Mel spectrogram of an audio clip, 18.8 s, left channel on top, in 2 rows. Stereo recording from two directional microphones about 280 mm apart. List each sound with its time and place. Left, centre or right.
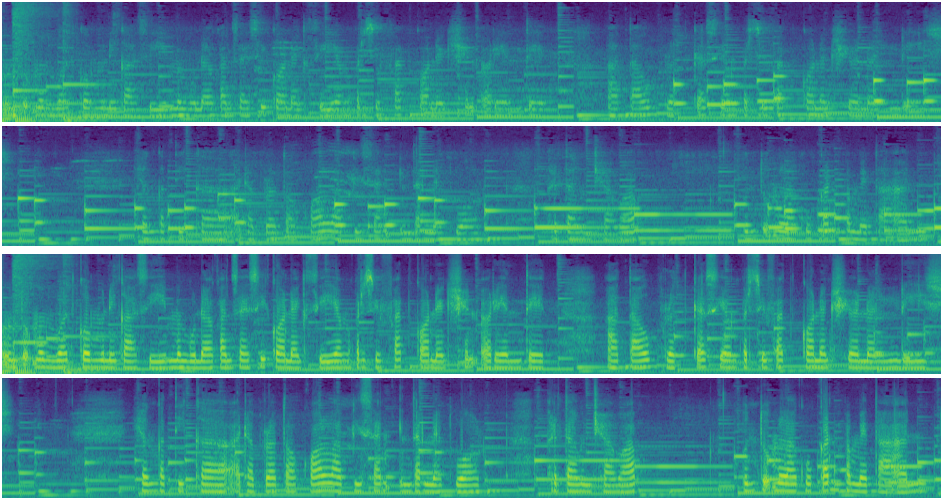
0.1 s music: centre
0.7 s a woman's voice: right
10.8 s a woman's voice: right
14.9 s a woman's voice: right
17.1 s a woman's voice: right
